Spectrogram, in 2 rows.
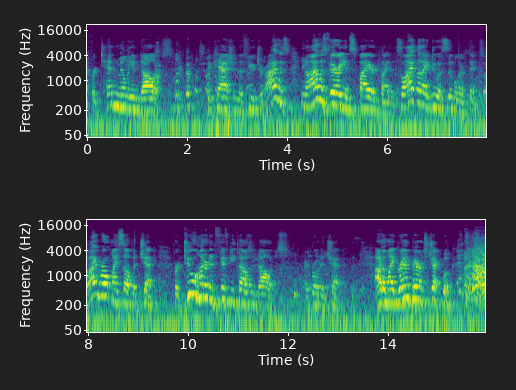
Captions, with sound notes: for $10 million to cash in the future. I was, you know, I was very inspired by this, so I thought I'd do a similar thing. So I wrote myself a check for $250,000. I wrote a check (audience chuckling) out of my grandparents' checkbook.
